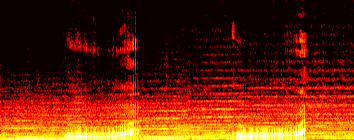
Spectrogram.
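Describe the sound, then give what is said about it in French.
A voice imitates a tiny green frog croaking twice in a told story, each a drawn-out, rising, buzzy croak lasting under a second, separated by a short pause, fairly loud with no words spoken. “alors que la reine était dans son bain, elle vit, sous une feuille de nénuphar, une toute petite grenouille toute verte. La grenouille la regardait fixement et elle lui dit”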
